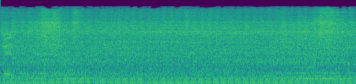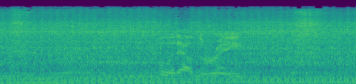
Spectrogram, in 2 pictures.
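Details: Crusty Poulan Pro zero-turn, deck engaged: a steady engine drone under load with no grinding or rumble from the spindles, which are very quiet. Normal running.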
